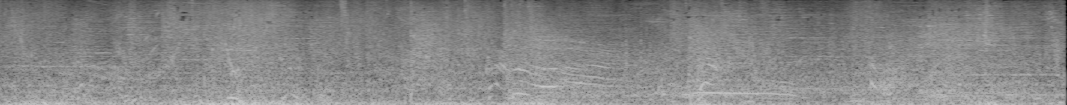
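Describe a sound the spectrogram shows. Game hits and blasts thud and clash rapidly.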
